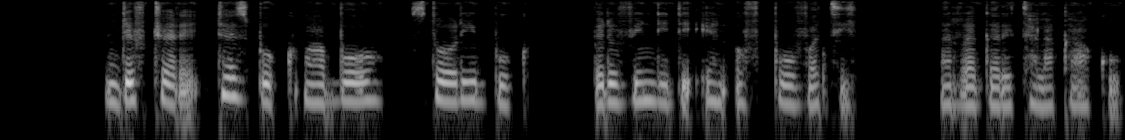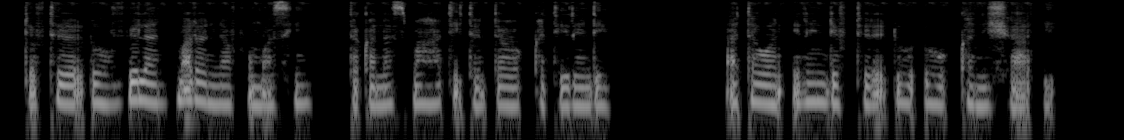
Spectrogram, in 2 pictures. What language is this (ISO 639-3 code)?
ful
